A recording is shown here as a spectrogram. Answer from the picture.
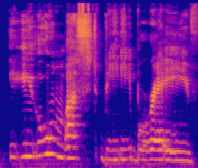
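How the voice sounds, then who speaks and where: A woman's high-pitched, put-on character voice with ordinary pitch variation. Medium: read story. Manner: commanding, solemn.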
